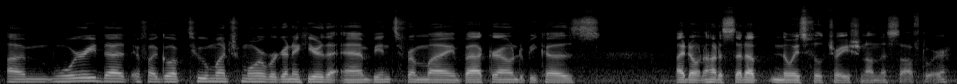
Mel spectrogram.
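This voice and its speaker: A man's voice: on the low side, little pitch movement, normal speed, a little hiss or hum. A man narrating a tabletop game as game master, informal and hesitant, improvising as he goes. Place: home, over online voice chat. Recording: home voice chat with background ambience.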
